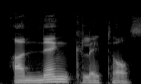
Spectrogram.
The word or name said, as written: Anenkletos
